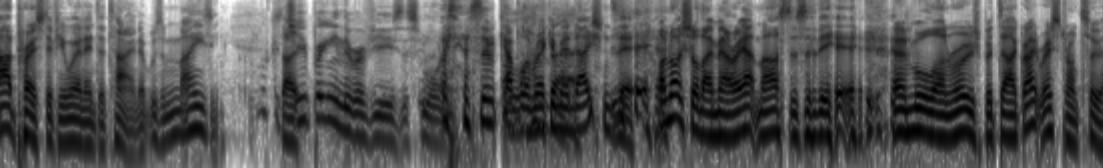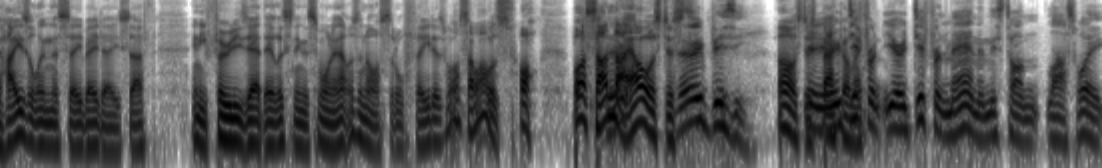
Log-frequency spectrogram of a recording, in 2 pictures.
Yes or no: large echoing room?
no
